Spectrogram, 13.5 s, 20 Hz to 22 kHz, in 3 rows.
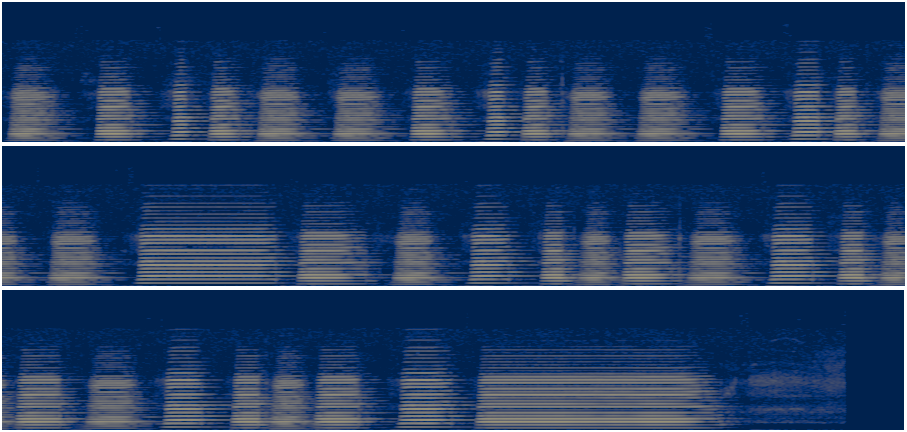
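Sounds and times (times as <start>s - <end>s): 
melodica playing: 0.0s - 12.8s.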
